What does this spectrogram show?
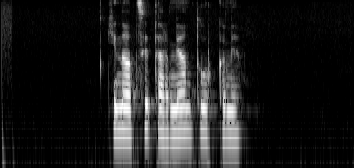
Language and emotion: Russian, neutral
